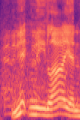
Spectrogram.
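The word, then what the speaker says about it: Nittany Lion: We are in Nitney Nitney Lion. That's how you say it, right?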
